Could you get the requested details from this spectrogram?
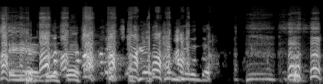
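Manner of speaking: high, slow, breaking into laughter; laughing. Real, not acted. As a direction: talk through a laugh. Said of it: "They thought he was cussing".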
